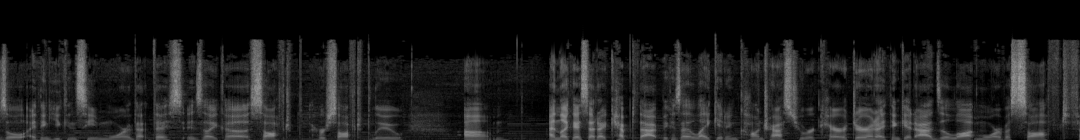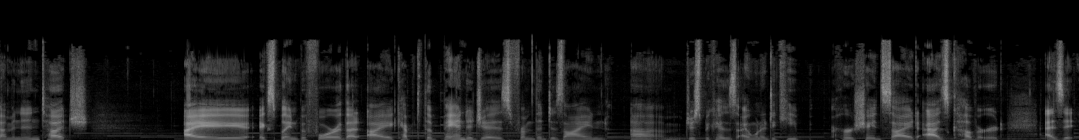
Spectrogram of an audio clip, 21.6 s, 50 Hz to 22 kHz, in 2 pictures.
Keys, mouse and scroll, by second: 1.3 e, 3.5 ctrl+z, 5.7 e, 6.0 b, 6.7 b, 8.0 space, 9.1 ctrl+z, 11.6 b, 13.8 space, 15.6 space, 15.9 space, 21.1 space.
